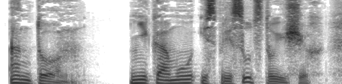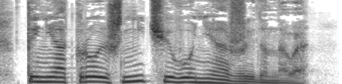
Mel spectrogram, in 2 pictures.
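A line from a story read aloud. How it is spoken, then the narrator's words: Calm. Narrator (Russian): спокойно сказал шеф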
